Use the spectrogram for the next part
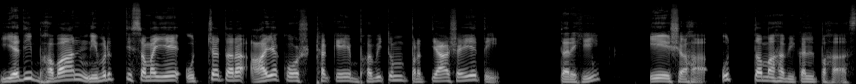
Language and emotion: Sanskrit, neutral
